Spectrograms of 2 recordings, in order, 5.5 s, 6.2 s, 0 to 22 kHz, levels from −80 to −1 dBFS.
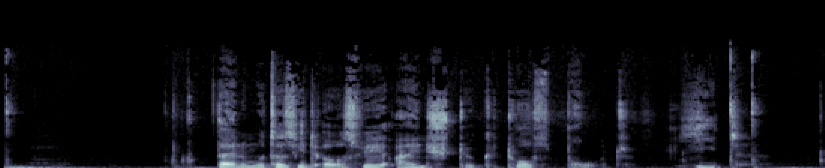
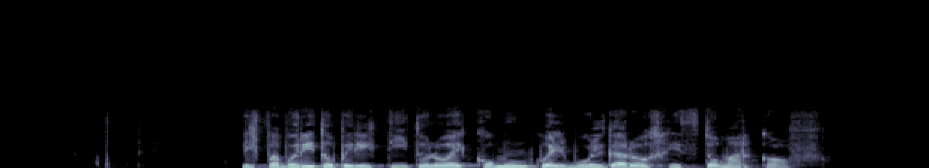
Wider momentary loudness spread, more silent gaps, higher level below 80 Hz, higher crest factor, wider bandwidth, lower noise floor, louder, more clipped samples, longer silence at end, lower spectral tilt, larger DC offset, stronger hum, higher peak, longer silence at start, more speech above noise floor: first, 18 LU vs 12 LU; neither; first, -48 dBFS vs -68 dBFS; first, 22 dB vs 16 dB; first, 16.5 kHz vs 8 kHz; second, -59 dBFS vs -82 dBFS; about the same, -26 LUFS vs -25 LUFS; neither; second, 0.1 s vs 0.9 s; second, -3.5 dB/octave vs -6.5 dB/octave; neither; neither; first, -6 dBFS vs -10 dBFS; second, 0.05 s vs 1.6 s; second, 33 dB vs 58 dB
